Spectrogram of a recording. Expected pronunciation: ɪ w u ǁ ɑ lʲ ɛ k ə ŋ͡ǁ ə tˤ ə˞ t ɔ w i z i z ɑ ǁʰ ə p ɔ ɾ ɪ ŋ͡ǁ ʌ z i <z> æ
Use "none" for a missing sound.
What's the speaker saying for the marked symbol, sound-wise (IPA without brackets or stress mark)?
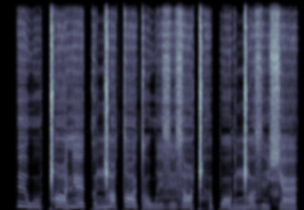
ɕ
